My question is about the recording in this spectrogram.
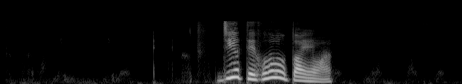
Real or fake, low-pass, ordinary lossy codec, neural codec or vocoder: fake; none; none; codec, 16 kHz, 0.5 kbps, FreqCodec, larger model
